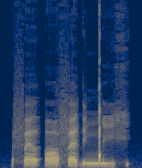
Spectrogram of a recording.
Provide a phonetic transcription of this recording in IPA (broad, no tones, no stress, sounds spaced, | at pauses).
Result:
f æ ɐ̯ ʔ ɑ f æ ɗ ɪ ŋ͡ǃ i x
